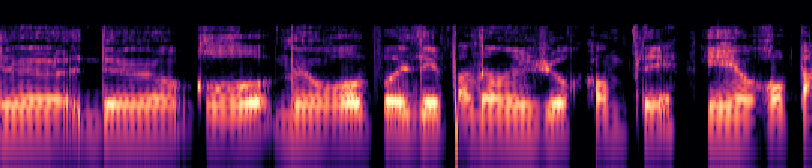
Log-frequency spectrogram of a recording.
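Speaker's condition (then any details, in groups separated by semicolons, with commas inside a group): Dystonia; speech disorder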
